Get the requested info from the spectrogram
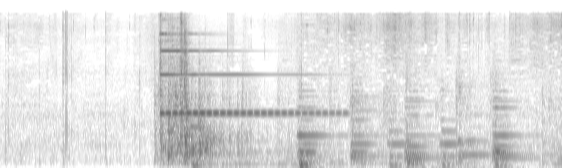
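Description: A quiet first second, then a single bell-like chime rings out a little over a second in and fades. Background music with a regular run of pitched notes comes in just after.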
